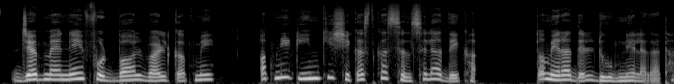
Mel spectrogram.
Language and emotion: Urdu, sad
